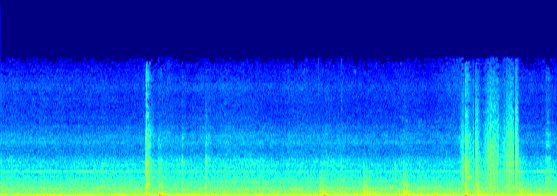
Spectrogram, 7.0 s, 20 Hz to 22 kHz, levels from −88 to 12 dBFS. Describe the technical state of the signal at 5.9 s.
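At 5.9 s you're right in the middle of a burst of cable scratch noise, running from about 5.75 to 6.49 s. It's a dense, ragged crackle and rustle sitting on top of the sound, roughly 10 dB below the sound itself. The likely culprit is a worn cable, connector or control being nudged, so its contact resistance jumps around rapidly and spits those uneven bursts of noise into the signal.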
